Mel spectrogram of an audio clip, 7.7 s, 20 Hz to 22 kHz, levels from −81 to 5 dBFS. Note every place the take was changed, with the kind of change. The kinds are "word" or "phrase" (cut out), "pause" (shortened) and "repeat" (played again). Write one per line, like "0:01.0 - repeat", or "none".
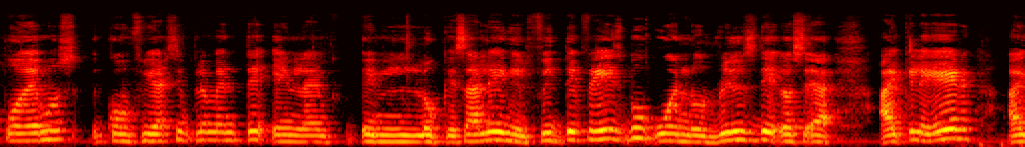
none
